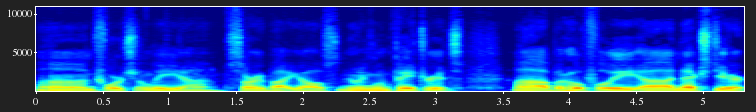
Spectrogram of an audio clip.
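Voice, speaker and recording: A man with a Western Pennsylvania accent, fairly quick pace and fairly even intonation. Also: fairly high pitch for a man. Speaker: veterans agent, TV forum host. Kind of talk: interview. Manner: hesitant, many filler words.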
